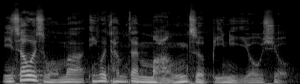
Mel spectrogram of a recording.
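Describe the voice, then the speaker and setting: Male podcast guest, Taiwanese Mandarin accent, animated swings of pitch, outspoken. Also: fast talker. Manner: animated, frank, laughs often, mimics critics. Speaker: podcast guest, fitness competitor. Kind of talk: casual podcast chat.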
